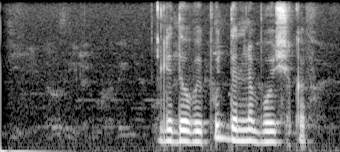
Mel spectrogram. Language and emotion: Russian, neutral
